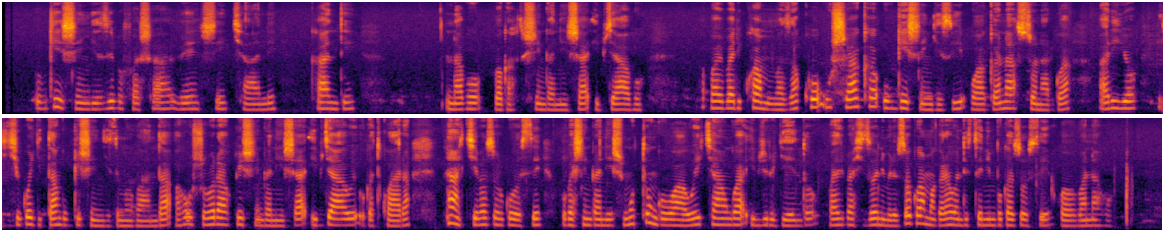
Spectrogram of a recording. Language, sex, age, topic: Kinyarwanda, female, 18-24, finance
